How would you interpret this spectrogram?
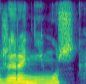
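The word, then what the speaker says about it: Jerónimos: можете видеть красть красивейший имя этому монастырю жеронимуш и я заметила что в португальском языке буква s произносится как то что я немножечко так получила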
